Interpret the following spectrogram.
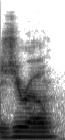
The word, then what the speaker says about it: Jiro: His name is Jiro. I'm not pronouncing that right.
